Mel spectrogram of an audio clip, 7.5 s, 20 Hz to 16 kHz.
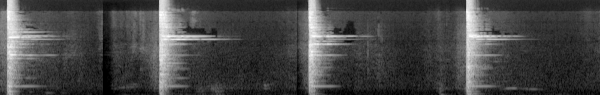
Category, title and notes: Sound effects > Other
Sword hit (low metal)
Four metal hits made with a sickle and a metal blade tool. The sound evokes medieval swords or other weapons, perfect for foley in a fantasy movie or for video games battle. This sound is a heavier metal version. There is a lighter one in the pack with a higher pitch. (Unfortunately) recorded in mono with an iPhone (because I had nothing else available), but under ideal conditions. And then processed with RX11 and a few plugin adjustements.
